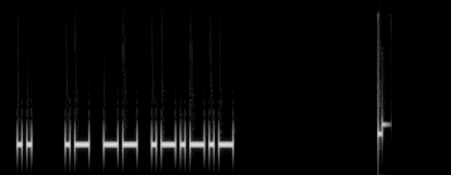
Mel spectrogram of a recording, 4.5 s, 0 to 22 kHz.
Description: Morse code, heard as a keyed tone, about 25 wpm, 700 Hz. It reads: I AM.
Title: Sentences from Top 1000 Words - Review Part 6 - 25wpm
